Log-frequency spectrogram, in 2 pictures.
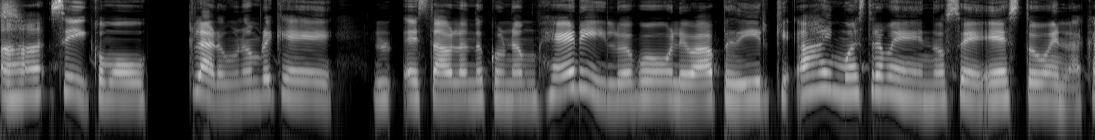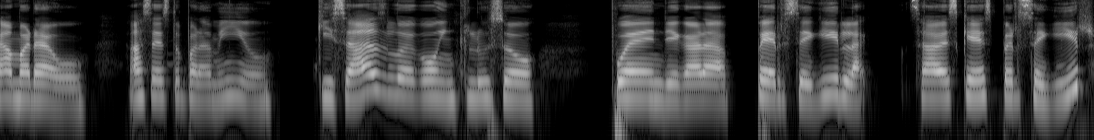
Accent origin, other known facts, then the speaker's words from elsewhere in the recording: Santander, Colombia; de Santander, Colombia.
